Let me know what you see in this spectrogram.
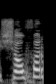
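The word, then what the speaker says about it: chauffeur: और hired car शोफर spelling से pronunciation देखिए शोफर बोलते हैं इसको यह भी आपका जो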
